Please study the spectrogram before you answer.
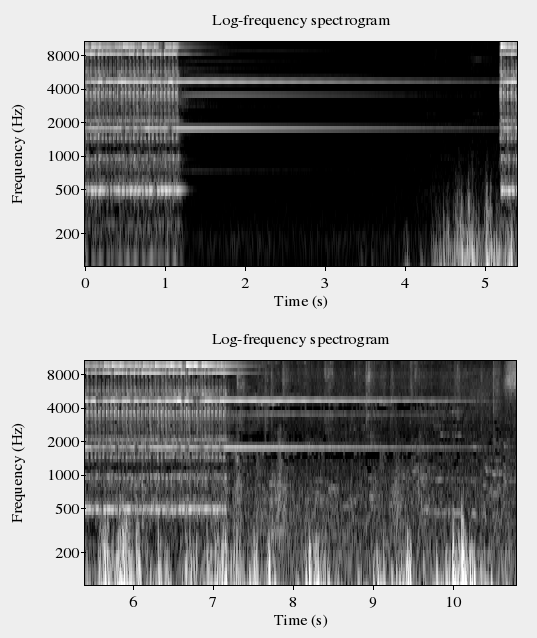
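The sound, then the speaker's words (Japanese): A telephone rings in two bursts of bright, trilling bell tones, the first short and the second longer, separated by a silent pause. Low background noise continues after the ringing stops. “さてさて、そんなことで電話がかかってきましたので中断してしまいましたけれども”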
